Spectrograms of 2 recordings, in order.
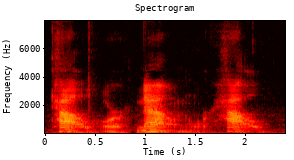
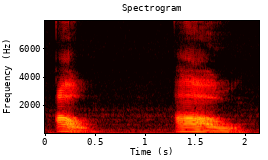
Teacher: This is an ah into an oo sound. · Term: AW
